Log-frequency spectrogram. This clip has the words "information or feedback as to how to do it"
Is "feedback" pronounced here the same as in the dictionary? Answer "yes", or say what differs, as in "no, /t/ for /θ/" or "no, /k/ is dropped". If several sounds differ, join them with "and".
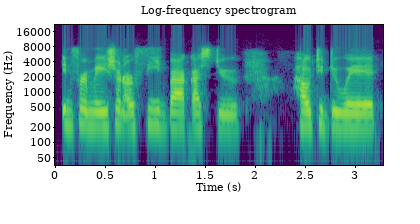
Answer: yes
